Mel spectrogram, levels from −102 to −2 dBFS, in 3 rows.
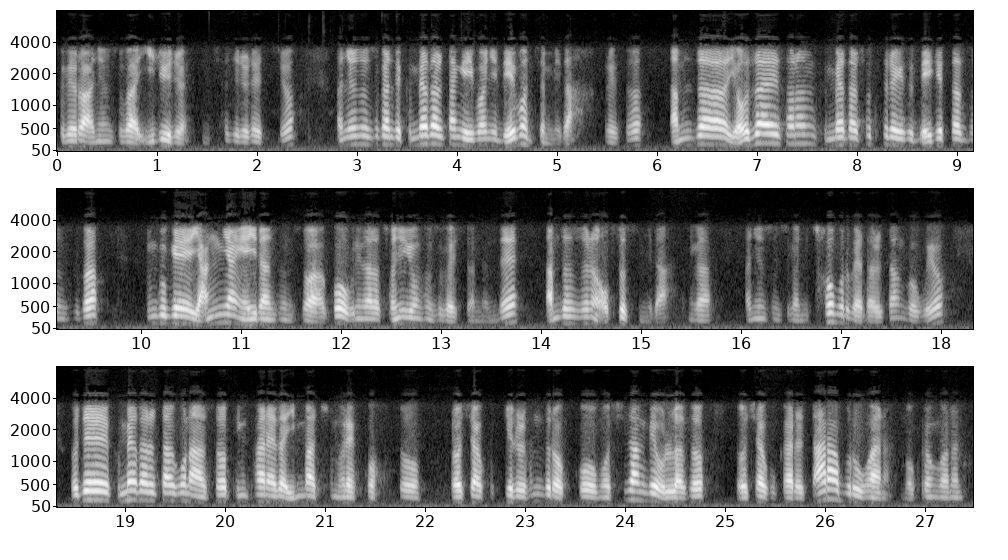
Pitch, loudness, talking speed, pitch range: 145 Hz, -17 LUFS, 385 characters per minute, 120-170 Hz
